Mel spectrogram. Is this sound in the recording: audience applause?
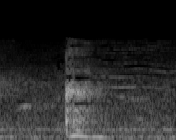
no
